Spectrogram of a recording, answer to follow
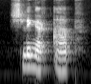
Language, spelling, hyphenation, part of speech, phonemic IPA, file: Dutch, slingeraap, slin‧ger‧aap, noun, /ˈslɪ.ŋərˌaːp/, Nl-slingeraap.ogg
- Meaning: spider monkey, monkey of the genus Ateles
